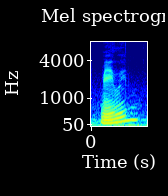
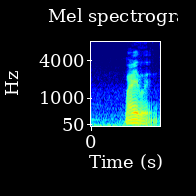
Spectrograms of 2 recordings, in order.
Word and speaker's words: Mylin: Oh, pronounced as smiling. Malin? Sorry, I need to look that up. Pronounced as smiling. Oh, Mylin, sorry.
